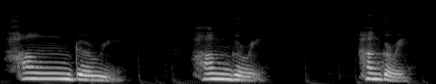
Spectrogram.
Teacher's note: Notice the extra little syllable there, so it sounds different from the adjective hungry.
